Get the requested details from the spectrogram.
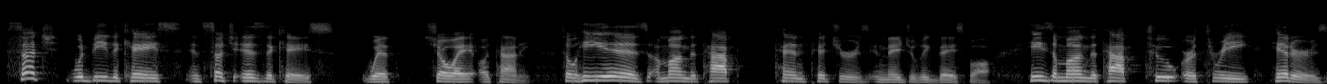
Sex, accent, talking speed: male, American, 150 wpm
